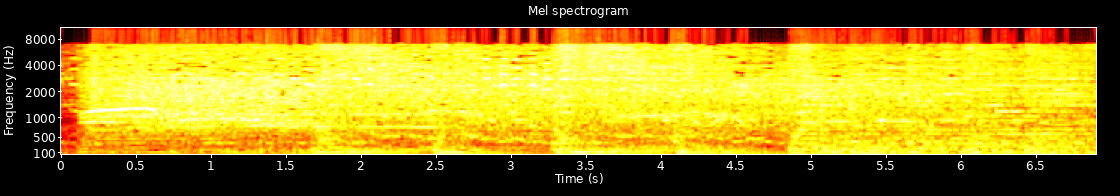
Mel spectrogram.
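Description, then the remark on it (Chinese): Steady, loud audience applause as Dr. Hai takes the stage on the Ocean Live Show, a dense wash of clapping mixed with whoops and cheers from the crowd, holding at an even level without a break. “这个海大夫上台，掌声自然来。”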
